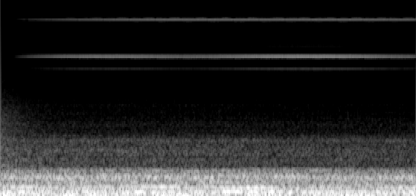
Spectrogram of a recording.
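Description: Low, steady rumbling drone of dramatic sound design, with a faint thin high-pitched ringing tone held above it.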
